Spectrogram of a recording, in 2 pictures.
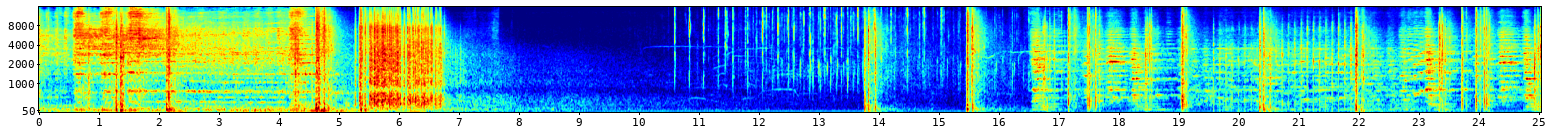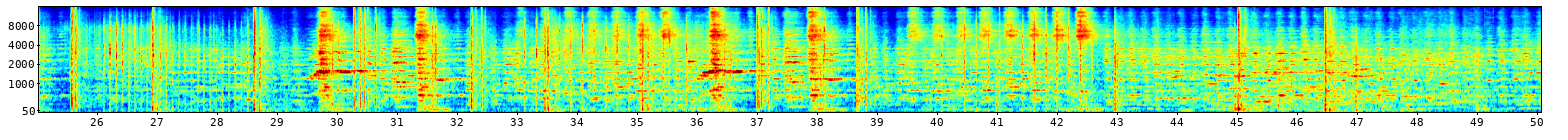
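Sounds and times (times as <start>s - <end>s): music: 0.0s - 6.7s, 13.0s - 50.0s
firework shells bursting: 13.5s - 17.8s.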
